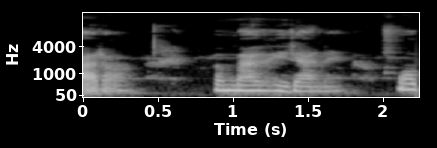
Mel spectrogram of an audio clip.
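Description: Only speech: a woman talking, with a short pause in the first second.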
